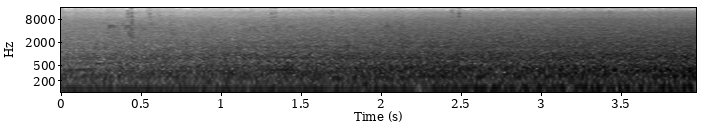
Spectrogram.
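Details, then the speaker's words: 1967 Chrysler Airtemp 6000 BTU window AC, model L06-72, after scraping heavy buildup off the clogged coil: steady air rush over low hum, fan running normally with improved airflow, before the compressor kicks on. "Alright, now we've got some airflow coming through here. It's a little bit better."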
